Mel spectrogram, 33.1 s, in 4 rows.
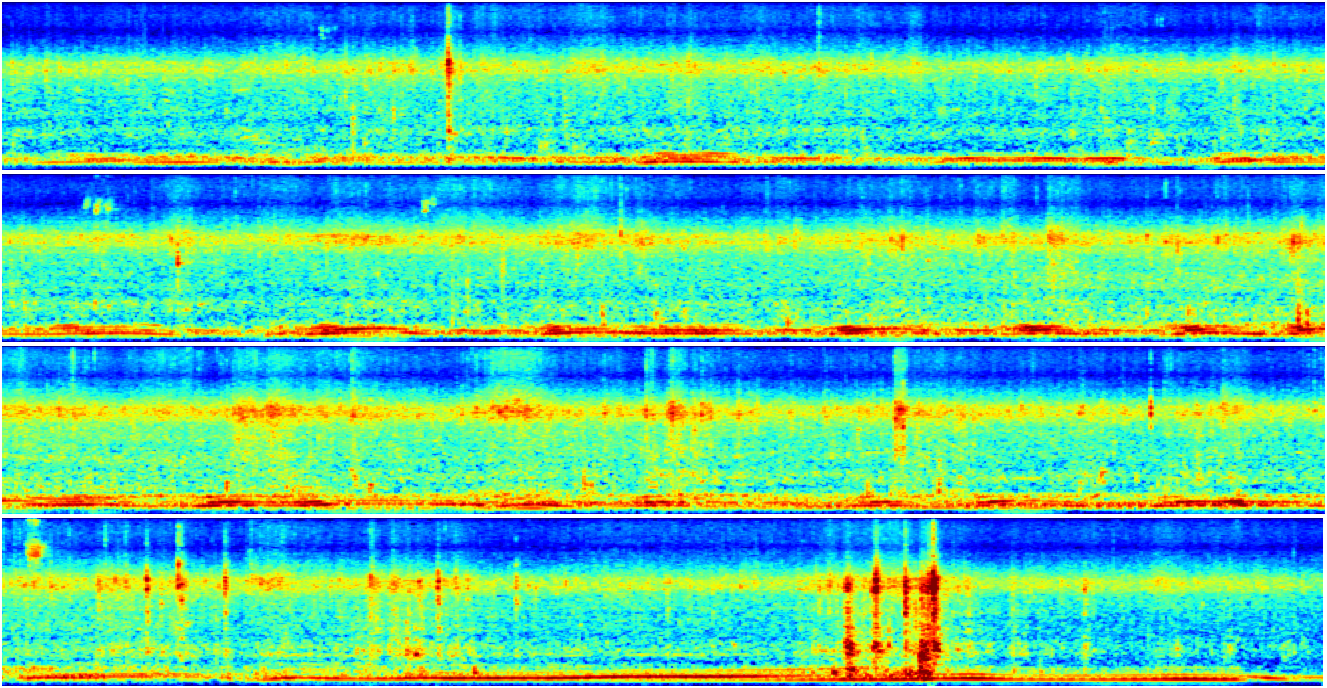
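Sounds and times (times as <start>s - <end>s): engine revving: 0.0s - 33.0s
knocks and clatter: 29.7s - 32.6s.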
